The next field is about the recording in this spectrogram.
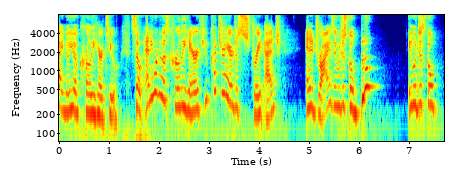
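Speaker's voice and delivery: usual speaking voice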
